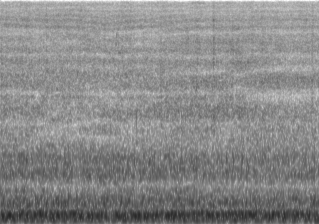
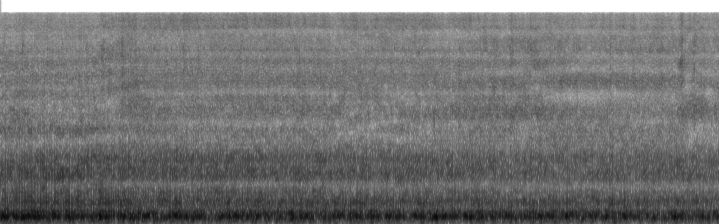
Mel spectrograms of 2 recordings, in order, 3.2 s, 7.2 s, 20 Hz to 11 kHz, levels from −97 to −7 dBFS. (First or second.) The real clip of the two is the first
